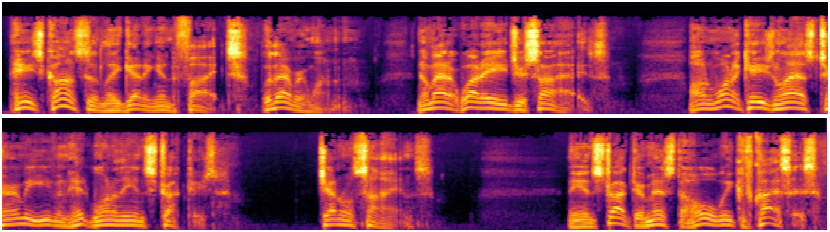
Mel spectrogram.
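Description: A man voicing a nervous, apologetic older military academy colonel in an audiobook, speaking formally and haltingly with some embarrassment. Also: mid-range voice, lively intonation, no room sound, studio quality, pitched above the performer's own voice, lightly acted. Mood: uneasy, grave.

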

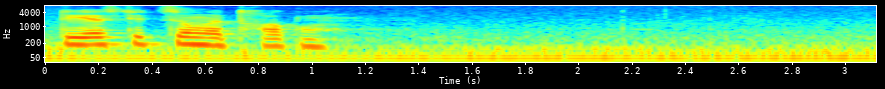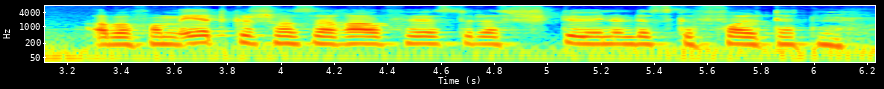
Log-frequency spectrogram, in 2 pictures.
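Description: A woman's voice: medium pitch, flat delivery, moderate pace, a little mellow, natural voice, low-quality recording. Bitter, compassionate serving woman female actor, mid voice, vintage radio play, light noise. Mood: reproachful. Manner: reproachful, pointed. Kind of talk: 1950s German radio drama acting. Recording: old radio recording, slight hiss.

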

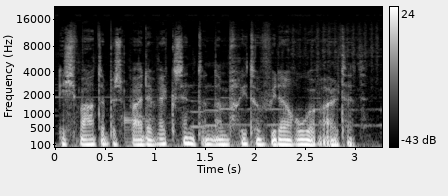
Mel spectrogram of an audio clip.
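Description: An actor playing a wry, laconic pensioner who narrates a radio crime drama in the first person. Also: male voice, on the low side, level tone, normal speed, creaky, music in the background.

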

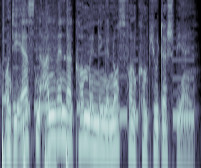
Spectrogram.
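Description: A man's voice: medium pitch, lively intonation, quick pace. A man reading scripted narration for a radio documentary. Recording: loud music under the voice. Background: loud music.

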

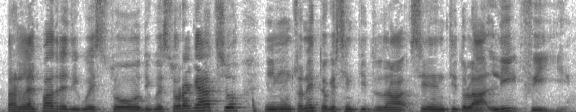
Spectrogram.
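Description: A man introducing songs informally at a live radio concert, halting and restarting as he searches for words. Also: on the high side, a little mellow, soft background music. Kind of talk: informal spoken song introductions.

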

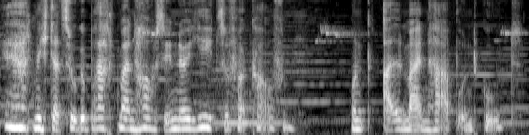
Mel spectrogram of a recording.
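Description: An actress as a quirky old woman in a radio crime play, her voice full of creak. She is plain-spoken and sounds like someone who has been let down in love and tells it straight. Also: mid-range voice, steady tone, normal speed, music in the background, natural voice. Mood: wry, aggrieved. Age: older. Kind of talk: German radio crime drama acting.

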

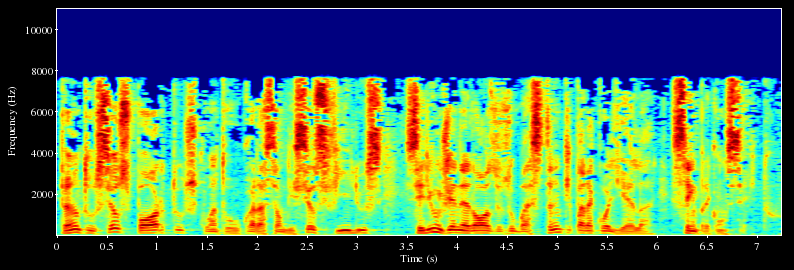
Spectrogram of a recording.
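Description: An actor playing a gentle, solemn spirit mentor in a radio drama, fatherly and reassuring, with formal, measured delivery. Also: mid-range voice, expressive, slightly rough. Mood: solemn recounting. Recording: dull lo-fi radio drama recording.

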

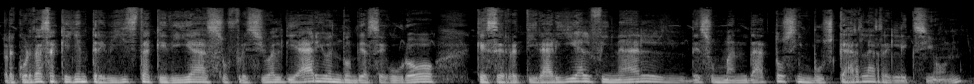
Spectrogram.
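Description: An actor with a Mexican accent playing an earnest, reflective priest in a radio drama, speaking in a measured, solemn way. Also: male voice, on the low side, husky. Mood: grave. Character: earnest, reflective Mexican priest, calming his worried sister. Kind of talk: Spanish-language radio drama acting.

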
